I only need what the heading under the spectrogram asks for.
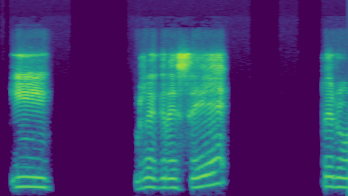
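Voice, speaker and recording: A woman is speaking here. Her pitch is medium. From Mexico, Guerrero. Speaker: church member sharing testimony. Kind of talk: testimony.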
